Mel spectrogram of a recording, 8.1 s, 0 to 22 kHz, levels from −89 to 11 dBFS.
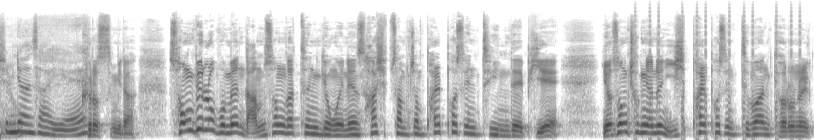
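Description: From 6.34 to 8.01 s, GSM signalling bursts break in: a nearby 2G phone's radio pulses are rectified by the audio circuit, giving a galloping dit-dit-dit of short 216.7 Hz buzzes, roughly 10 dB under the speech. A spectrogram shows evenly spaced harmonic stacks; the waveform shows clustered spiky pulse trains.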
